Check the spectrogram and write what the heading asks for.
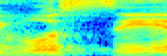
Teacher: E você é acentuado porque é uma palavra oxítona, ou seja, tem a última sílaba tônica e termina em vogal fechada E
